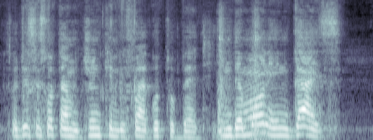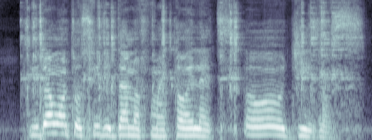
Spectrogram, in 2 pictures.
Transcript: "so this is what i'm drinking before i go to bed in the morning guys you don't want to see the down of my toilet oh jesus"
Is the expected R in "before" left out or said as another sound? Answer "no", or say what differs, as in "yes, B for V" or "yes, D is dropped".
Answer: no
